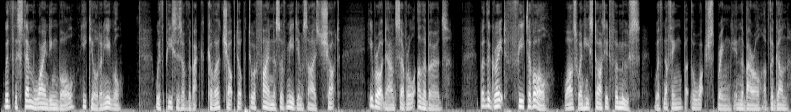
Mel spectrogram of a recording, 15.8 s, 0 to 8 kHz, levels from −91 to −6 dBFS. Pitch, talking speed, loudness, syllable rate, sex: 115 Hz, 205 wpm, -18 LUFS, 5.3 syllables/s, male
